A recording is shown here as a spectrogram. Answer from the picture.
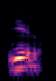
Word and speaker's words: Yew: And my last name is spelled YEW. I am you.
